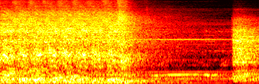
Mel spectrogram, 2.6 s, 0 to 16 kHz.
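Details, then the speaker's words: First start attempt of an RB26 engine swapped into a Mustang: the starter cranks steadily, fuel pressure only 1 PSI, no catch. Crank, no start; they suspect the ignition is not on. "um it sounds like the ignition the ignition is not on"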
